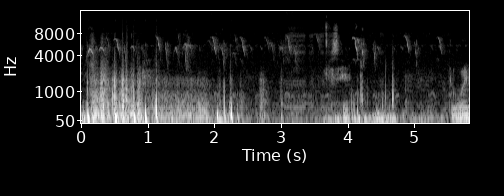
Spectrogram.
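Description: Birds chirp and sing outdoors in short high calls, with people talking nearby and occasional clattering sounds mixed in.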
